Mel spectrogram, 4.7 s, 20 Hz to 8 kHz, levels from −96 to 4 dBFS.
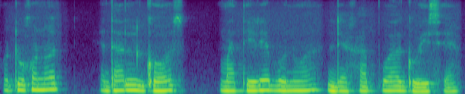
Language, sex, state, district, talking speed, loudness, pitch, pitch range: Assamese, male, Assam, Sonitpur, 115 wpm, -14 LUFS, 145 Hz, 140-160 Hz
